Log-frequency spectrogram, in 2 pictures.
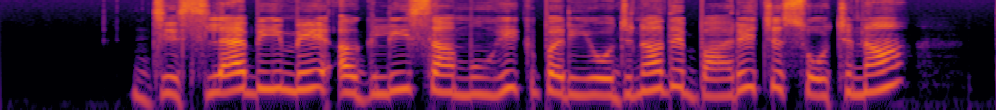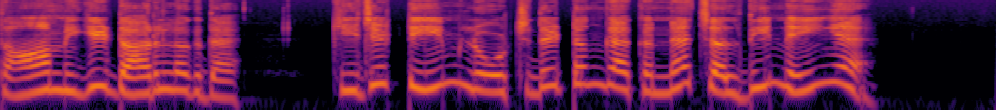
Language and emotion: Dogri, fearful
